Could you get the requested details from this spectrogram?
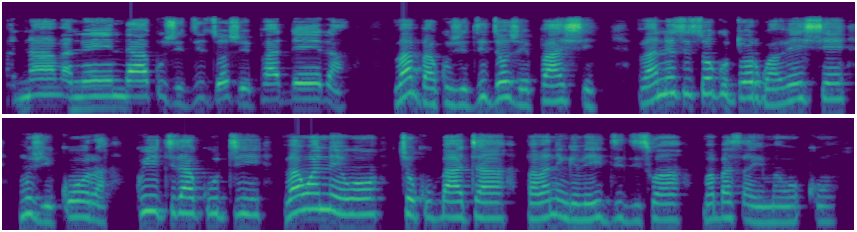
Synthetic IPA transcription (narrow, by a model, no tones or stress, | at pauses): anaʋano̞endakuʐid͡zid͡zo̞ʐe̞paɗe̞ra | ʋab͡vakuʐid͡zid͡zo̞ʐe̞paːʃe | ʋane̞siso̞kuto̞rwaʋe̞ʃe̞ | muʐiko̞ɾa | kuitirakuti | ʋawane̞wo̞t͡ʃo̞kuɓatapaʋane̞ŋɡe̞ʋeid͡zid͡ziswa | maɓasae̞maoːkʰo̞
